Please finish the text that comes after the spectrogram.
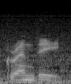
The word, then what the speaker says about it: Grande: come past the Headland Ribera Grande or Grande I'm always aware that people pronounce Grundy wrong because they take it as red that it's going to be in the French or Spanish form and then you get someone like Aria Ariana Grande comes along and everybody was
